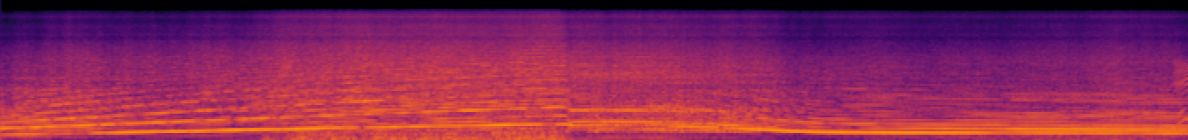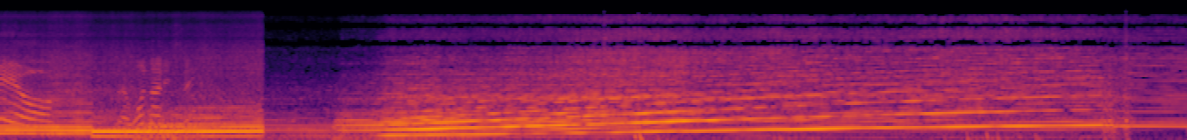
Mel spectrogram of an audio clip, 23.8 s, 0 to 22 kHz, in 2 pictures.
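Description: A Kawasaki ZX6R motorcycle revs hard on a dyno, its engine pitch climbing and dropping through several long pulls, loud and close, ending in a final high-pitched run.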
